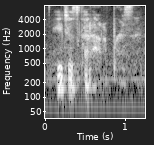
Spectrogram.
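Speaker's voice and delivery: whisper. Real, not acted. Confiding secret about mom's boyfriend.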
